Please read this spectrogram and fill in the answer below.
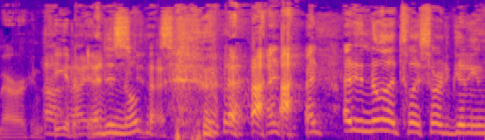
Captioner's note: laughs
